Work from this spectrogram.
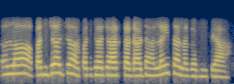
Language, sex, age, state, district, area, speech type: Sindhi, female, 18-30, Gujarat, Junagadh, rural, conversation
